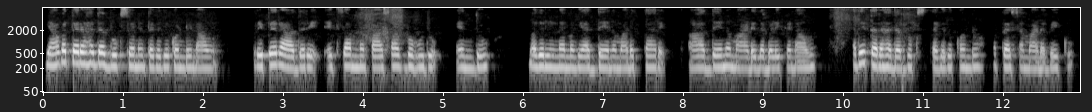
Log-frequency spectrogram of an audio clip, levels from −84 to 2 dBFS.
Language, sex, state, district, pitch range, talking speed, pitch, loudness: Kannada, female, Karnataka, Dharwad, 205-225 Hz, 125 wpm, 215 Hz, -20 LUFS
